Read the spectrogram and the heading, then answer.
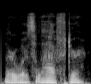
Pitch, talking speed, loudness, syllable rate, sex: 95 Hz, 195 wpm, -16 LUFS, 5.8 syllables/s, male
